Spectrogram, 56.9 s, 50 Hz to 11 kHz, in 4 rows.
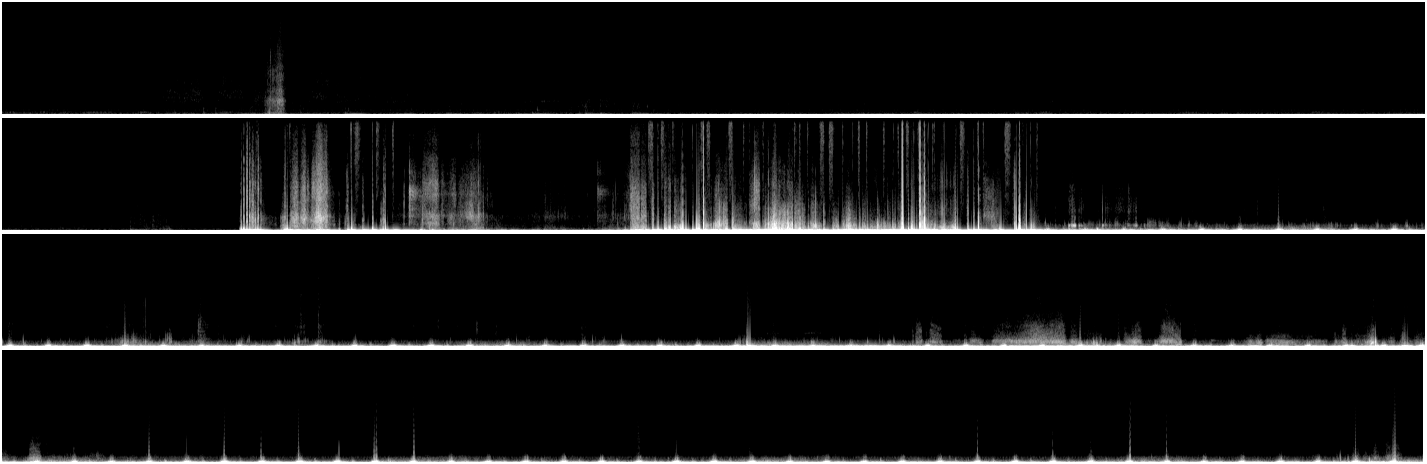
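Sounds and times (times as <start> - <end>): heartbeat thumps: 16.6 - 19.1, 20.4 - 56.9.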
